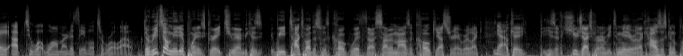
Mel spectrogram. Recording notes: In the latest edition of the Omni Talk Fast Five live from Shoptalk Europe in Barcelona.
